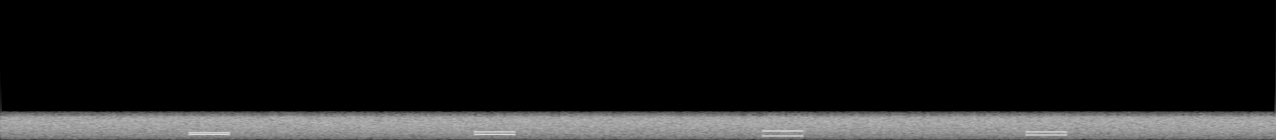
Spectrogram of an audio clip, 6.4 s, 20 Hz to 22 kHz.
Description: DTMF, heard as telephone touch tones, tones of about 200 ms, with phone line noise. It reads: * 0 3 8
